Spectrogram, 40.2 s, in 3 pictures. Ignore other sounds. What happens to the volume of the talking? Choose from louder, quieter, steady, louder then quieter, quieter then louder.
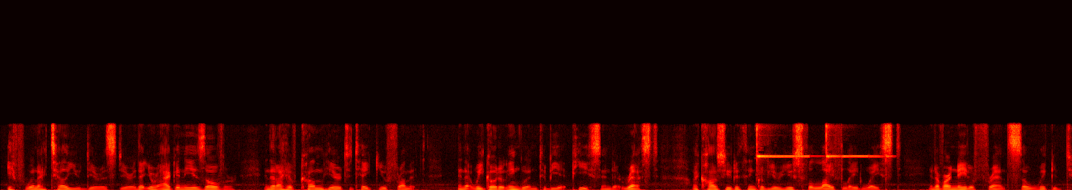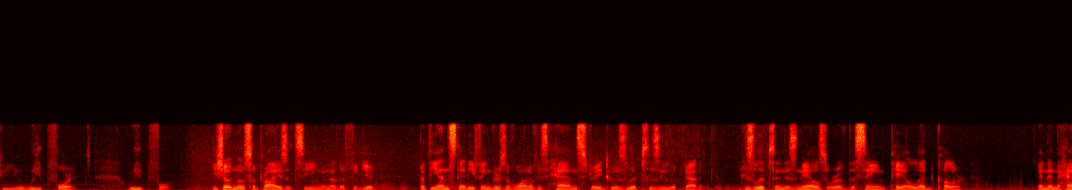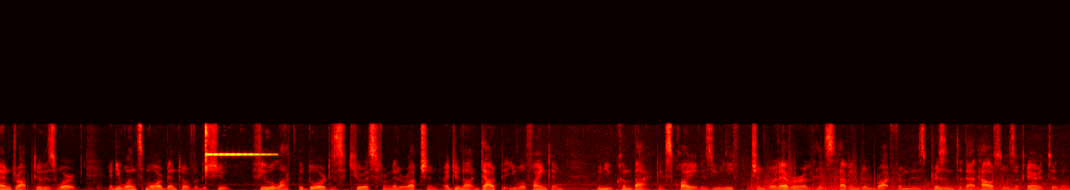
steady.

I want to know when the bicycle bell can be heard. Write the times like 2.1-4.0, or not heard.
9.4-11.2, 29.4-30.1.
